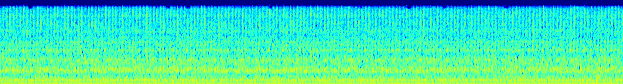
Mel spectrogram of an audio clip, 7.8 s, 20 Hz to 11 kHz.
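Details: Isuzu 3.0 V-Cross 4x4 pickup, diesel, cold morning start idle: steady clatter at an even idle with a constant low hum and no odd knocks. A normal idle.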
